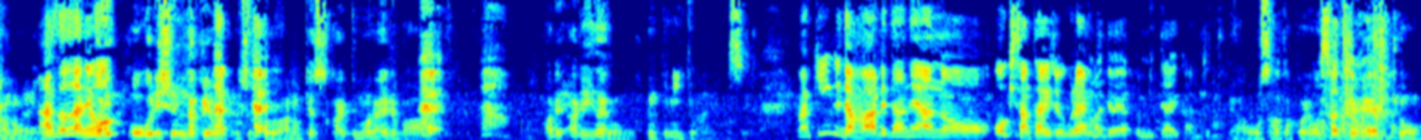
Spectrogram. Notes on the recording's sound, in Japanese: 横浜ビジネスパークに行った。IPhone13「ステレオマイク」アプリ／iPhone マイク-前面（Stereo）／ファイル形式 PCM44.1kHz 32bit Float。おっとが離れててちょっと声が遠い＆TVの音落としてくれなくて消しきれてません。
